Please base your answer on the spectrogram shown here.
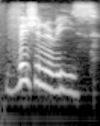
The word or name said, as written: visionaries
